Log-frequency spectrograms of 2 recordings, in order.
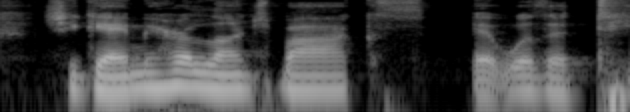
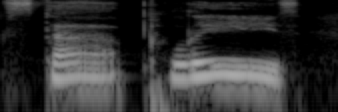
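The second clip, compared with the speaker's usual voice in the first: put-on high, frightened child's plea; child begging; 11 semitones higher than usual. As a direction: plead like a small boy. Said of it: "I was like".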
